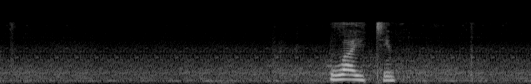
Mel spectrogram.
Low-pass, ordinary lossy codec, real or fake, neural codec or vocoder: none; none; fake; codec, 16 kHz, 1.1 kbps, Voila-Tokenizer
